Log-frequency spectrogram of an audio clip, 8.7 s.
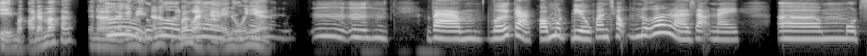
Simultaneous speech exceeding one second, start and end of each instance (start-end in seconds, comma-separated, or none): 1.0-2.7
